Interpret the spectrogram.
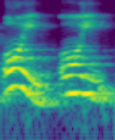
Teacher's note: en el caso de Uruguay tenemos que la y toma el valor de I una vocal cerrada esto ocurre cuando la y se encuentra al final de sílaba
